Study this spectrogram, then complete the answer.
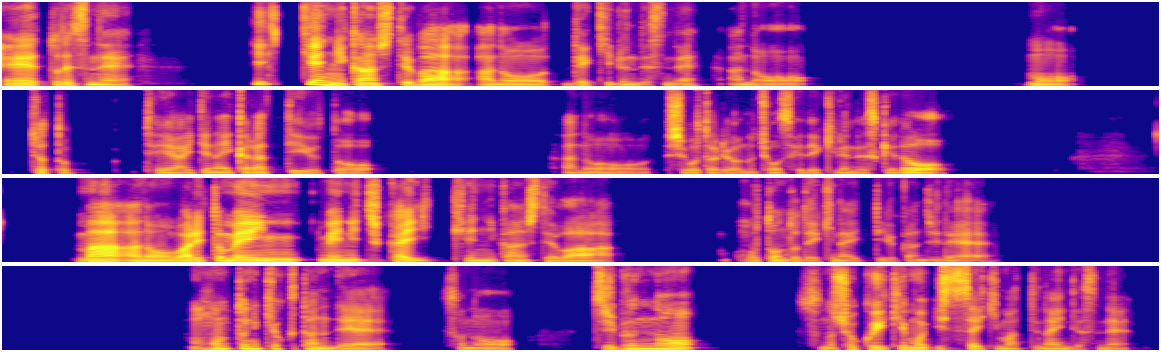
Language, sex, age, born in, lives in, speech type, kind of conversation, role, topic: Japanese, male, 40-44, Japan, Japan, conversation, advice, user, 仕事量が多すぎて燃え尽きそうだと感じている状況を教えていただけますか?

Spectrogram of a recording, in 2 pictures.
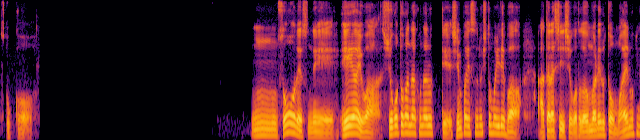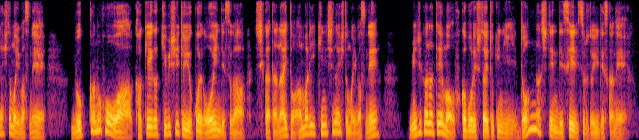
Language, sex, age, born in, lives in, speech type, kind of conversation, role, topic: Japanese, male, 50-54, Japan, Japan, read, expert-assistant, asker, AIはどのように仕事や情報の選び方を変えているのですか？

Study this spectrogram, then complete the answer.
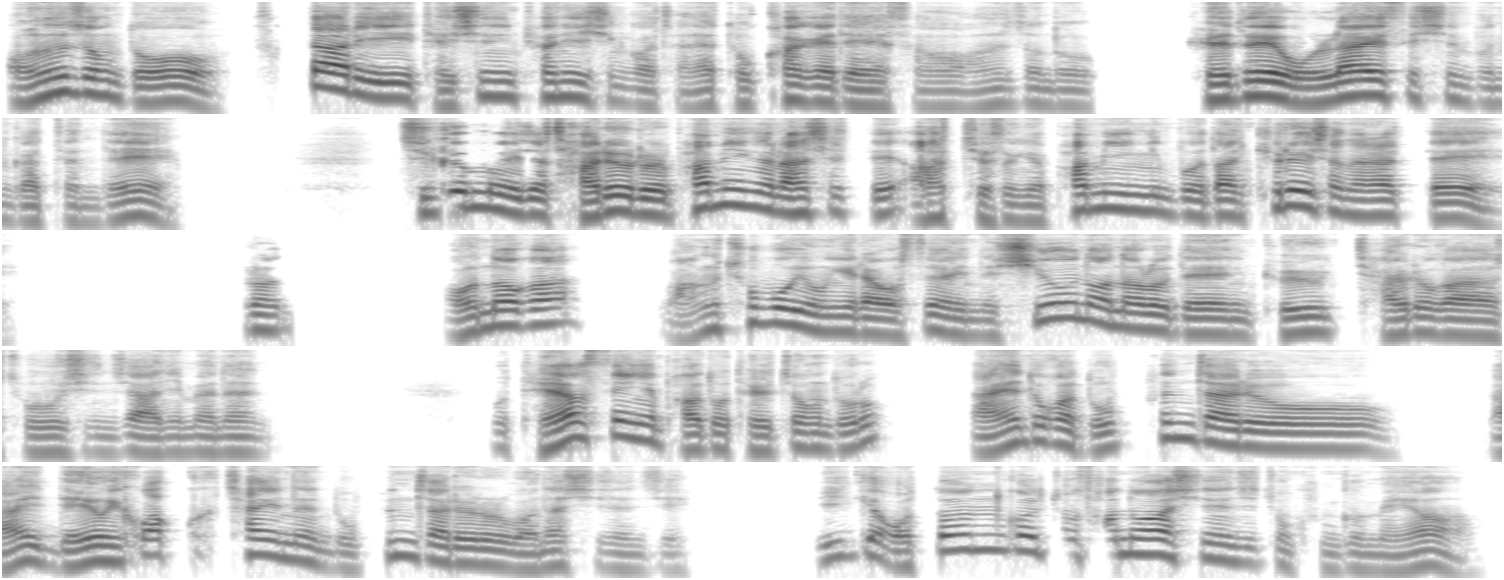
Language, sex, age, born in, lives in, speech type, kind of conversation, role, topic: Korean, male, 25-29, South Korea, South Korea, conversation, podcast, host, 독학할 때 학습 자료를 어떻게 골라 모아 정리하시나요?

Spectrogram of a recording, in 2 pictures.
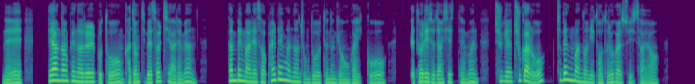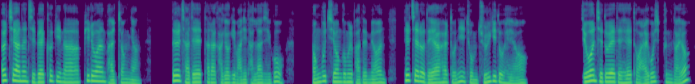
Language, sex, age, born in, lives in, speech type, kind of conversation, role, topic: Korean, male, 35-39, South Korea, France, read, expert-assistant, expert, 재생에너지가 환경 보호에 기여하는 방법은 무엇인가요?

